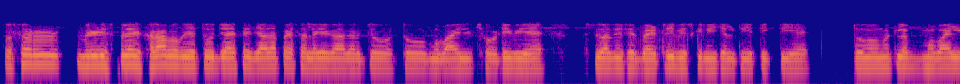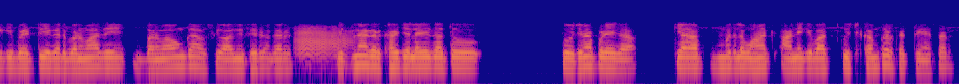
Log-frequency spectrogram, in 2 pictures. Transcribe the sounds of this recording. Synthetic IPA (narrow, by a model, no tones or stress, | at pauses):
t̪osɐɾmeːɾiɖɪsɪ̥plaːɪxɐɾaːbɦoːɡɐiɦɛt̪od͡ʒɛːsezjaːd̪apɛːsalɐɡeːɡaɐɡəɾd͡ʒoːt̪oːmoːbaːɪlt͡ʃʰoːʈibʱiɦɛːʊskebaːd̪mẽpɪɾbɛːʈɾibʱiʊskinɐɦĩt͡ʃɐlt̪iɦɛʈɪk̚t̪iɦɛː | t̪omɐt̪ləbmoːbaːɪlkibɛːʈɾiɐɡəɾbɐnʋad̪ẽbɐnʋaːũːŋɡaʊskebaːd̪mẽfʰɪɾɐɡəɾɪt̪naɐɡəɾkʰɐɾt͡ʃalɐɡeːɡat̪o | soːt͡ʃnapɐɽeːɡaː | kiaːp̚mɐt̪̬ləbʋɐɦãaːnekebaːd̪̚kʊt͡ʃʰkɐmkɐɾsɐk̚t̪eɦɛ̃ːsɐɾ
